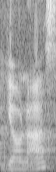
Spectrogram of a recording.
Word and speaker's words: Jonas: um first of all her name is Regina yonas it's spelled j-o-n-a-s so it looks like Jonas um she uh she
